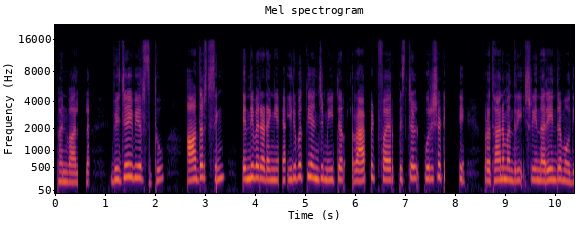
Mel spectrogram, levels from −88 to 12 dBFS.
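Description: Three short silences break up the speech, each entered through a very quick fade of about 8 ms: at 0.44 to 0.68 s, 4.45 to 4.61 s, and 7.78 to 8.14 s. These are digital broadcast dropouts, where the receiver muted while corrupted or missing frames went by, losing roughly 171, 85 and 299 ms of audio, which fits whole frames being discarded. At 1.88 s there is an abrupt jump with no gap, as though around 70 ms were skipped. A dropped buffer (overrun) is the likely cause, where unread samples were overwritten and the two edges were spliced together.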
